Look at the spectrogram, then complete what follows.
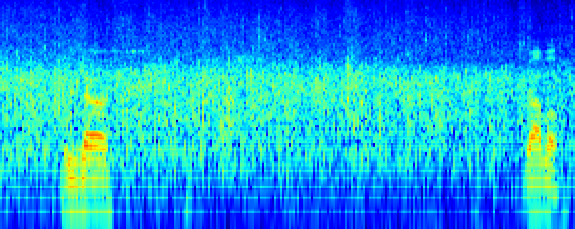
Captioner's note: continued applause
